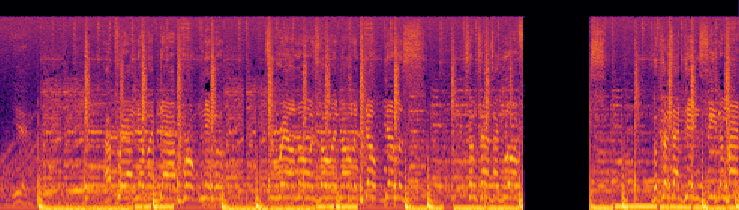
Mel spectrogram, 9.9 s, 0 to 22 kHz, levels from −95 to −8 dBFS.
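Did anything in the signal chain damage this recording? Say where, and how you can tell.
Yes. A steady, thin hiss runs through the whole clip and climbs sharply toward the top of the band, sitting only about 20 dB below the sound. That is low bit depth with noise shaping from sample-format conversion: reduction to about 7 bits, with rounding error pushed upward.

From 6.98 s to 7.88 s the audio cuts to silence with no room tone, losing about 0.9 s. That is an audio dropout to silence, most likely at the input, driver or buffer stage: the source was lost and zeros were written.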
